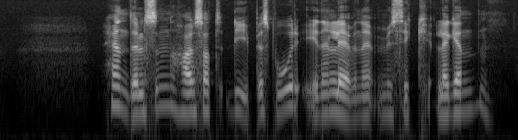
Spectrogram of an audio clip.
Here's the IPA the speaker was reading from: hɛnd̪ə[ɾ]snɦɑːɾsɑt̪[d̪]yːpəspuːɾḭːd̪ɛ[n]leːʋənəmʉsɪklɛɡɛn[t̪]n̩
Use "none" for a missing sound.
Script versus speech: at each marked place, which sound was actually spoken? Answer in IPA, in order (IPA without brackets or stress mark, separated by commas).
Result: l, d̪, n, d̪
